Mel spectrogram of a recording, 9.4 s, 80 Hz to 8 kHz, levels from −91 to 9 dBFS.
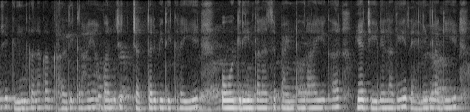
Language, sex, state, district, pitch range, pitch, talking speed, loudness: Hindi, female, Bihar, Purnia, 195-205 Hz, 200 Hz, 210 wpm, -17 LUFS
